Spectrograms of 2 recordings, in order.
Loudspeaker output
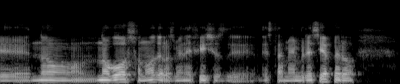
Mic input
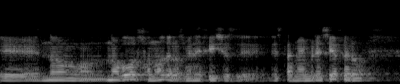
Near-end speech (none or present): none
